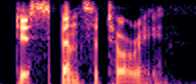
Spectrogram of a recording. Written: dispensatory

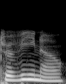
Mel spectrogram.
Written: Lee Trevino

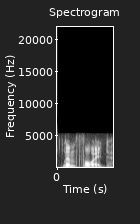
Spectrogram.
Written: lymphoid

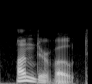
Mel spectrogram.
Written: undervote

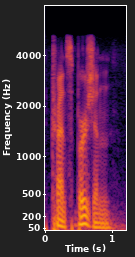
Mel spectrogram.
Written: transversions

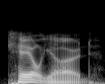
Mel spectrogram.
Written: Kailyard School

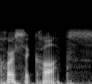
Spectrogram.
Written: Korsakoff's syndrome

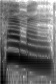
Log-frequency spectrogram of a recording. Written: Temin

